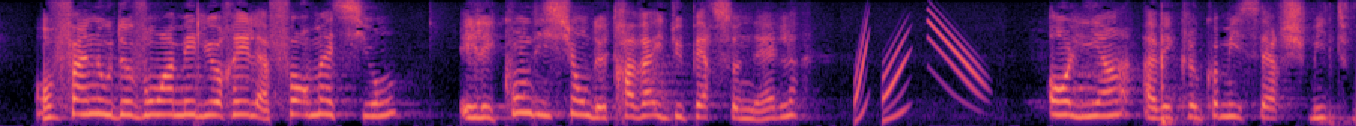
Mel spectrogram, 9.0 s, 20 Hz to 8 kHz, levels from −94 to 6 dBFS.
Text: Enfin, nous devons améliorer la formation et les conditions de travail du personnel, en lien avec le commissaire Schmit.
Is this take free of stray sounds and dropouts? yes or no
no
